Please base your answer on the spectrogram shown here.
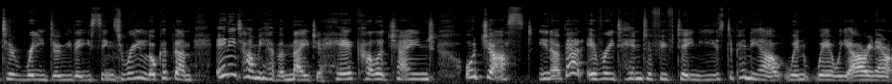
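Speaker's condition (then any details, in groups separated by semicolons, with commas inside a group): No condition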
